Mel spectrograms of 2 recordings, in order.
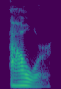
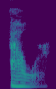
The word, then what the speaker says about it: hour: We don't say hour, we say hour. The H is silent, hour.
